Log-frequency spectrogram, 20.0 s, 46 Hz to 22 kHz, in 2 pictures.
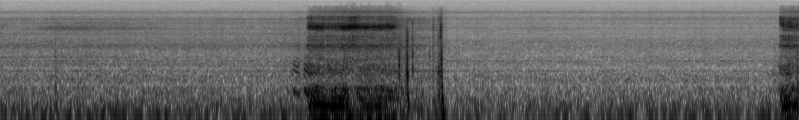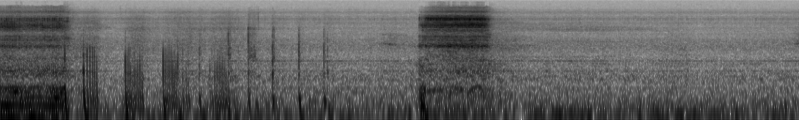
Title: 04-06-2025 snore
